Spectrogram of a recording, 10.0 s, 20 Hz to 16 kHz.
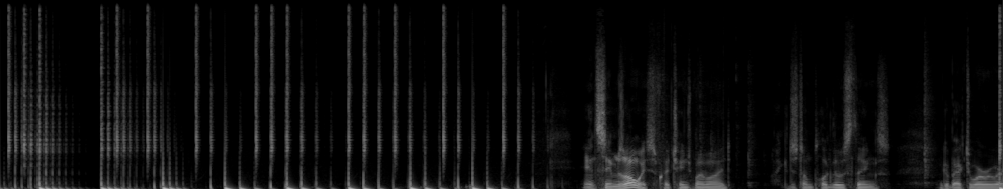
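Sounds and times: fast electronic drum beat: 0.0s - 5.4s.

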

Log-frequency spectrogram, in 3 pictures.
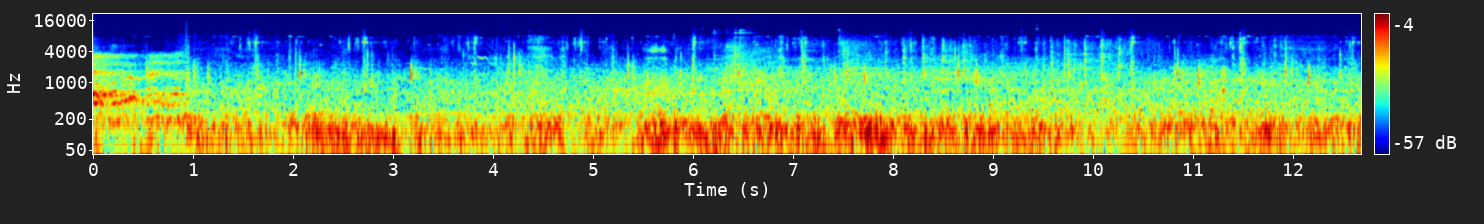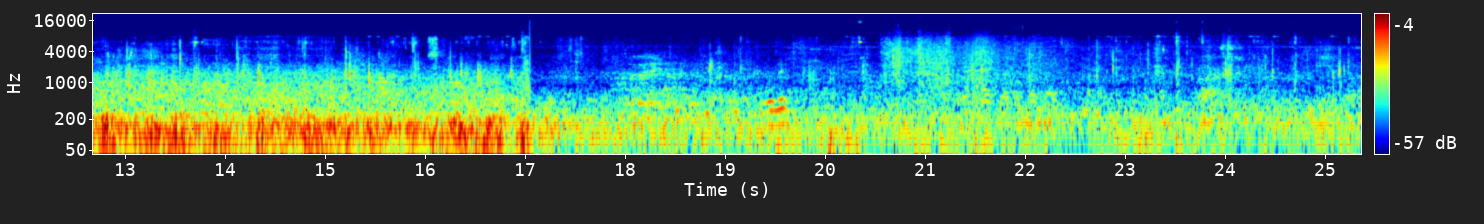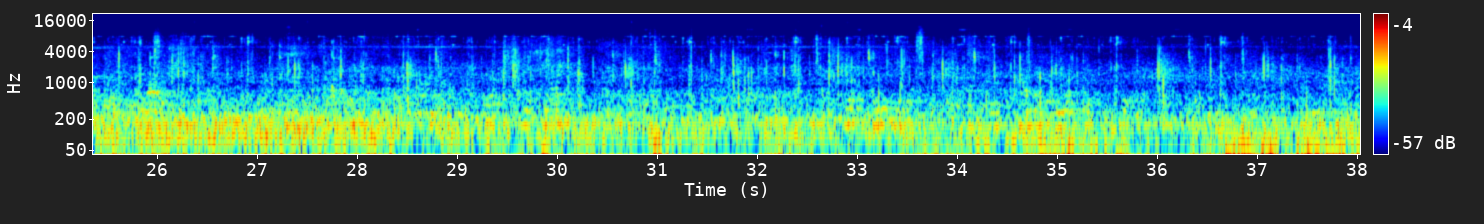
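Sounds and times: footsteps on stone: 0.0s - 17.8s, 18.7s - 38.0s
wind rumbling on microphone: 0.0s - 38.0s.

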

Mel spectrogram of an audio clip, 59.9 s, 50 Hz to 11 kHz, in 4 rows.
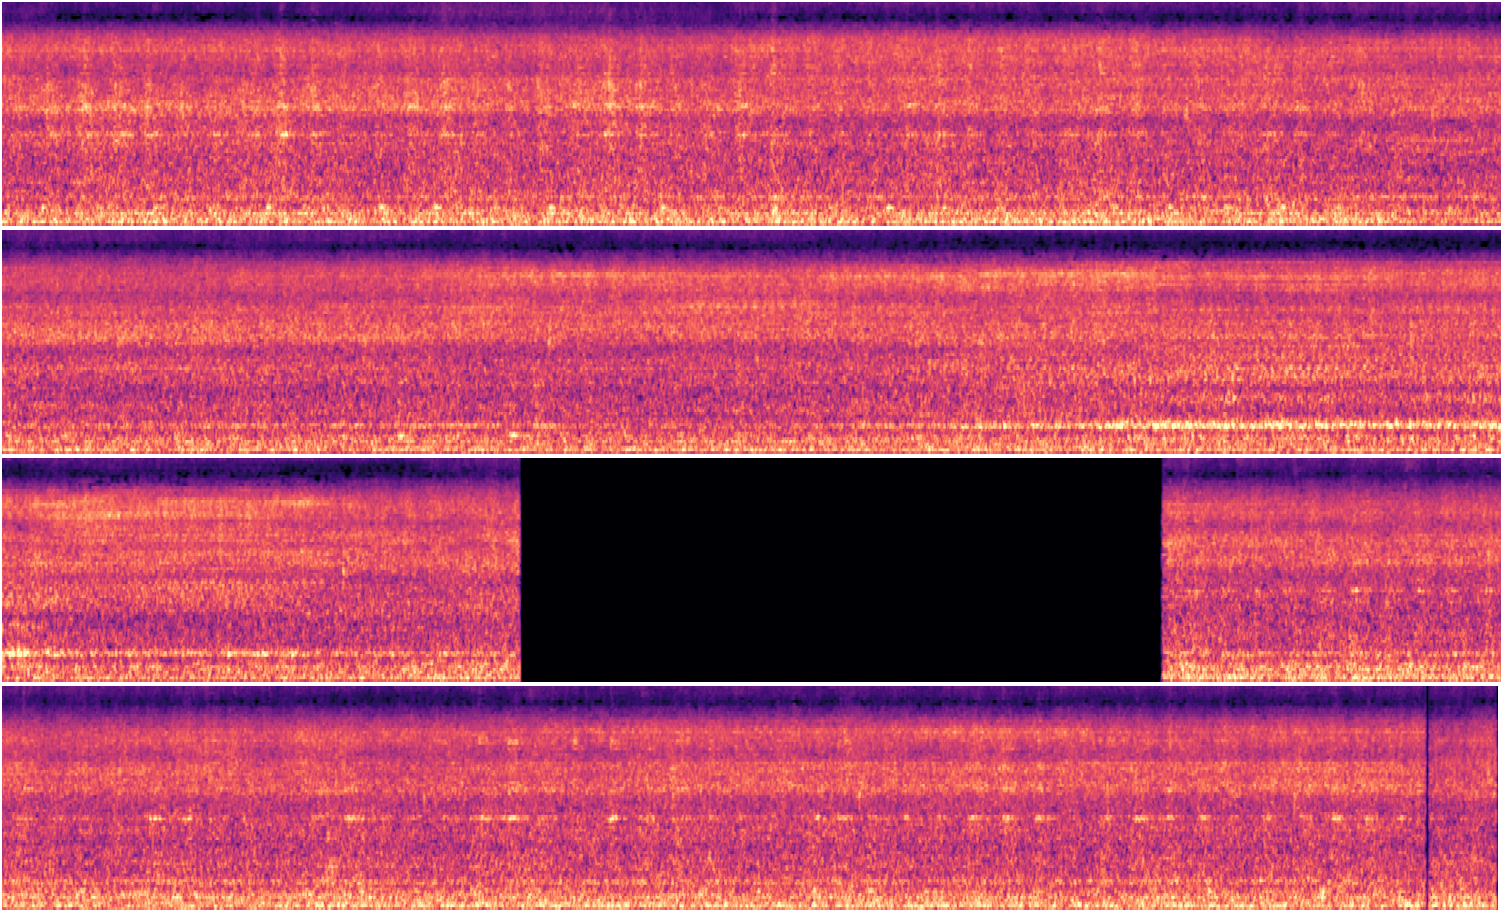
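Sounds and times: flour mill running: 0.0s - 35.2s, 41.6s - 59.9s
machine hum: 0.0s - 35.2s.

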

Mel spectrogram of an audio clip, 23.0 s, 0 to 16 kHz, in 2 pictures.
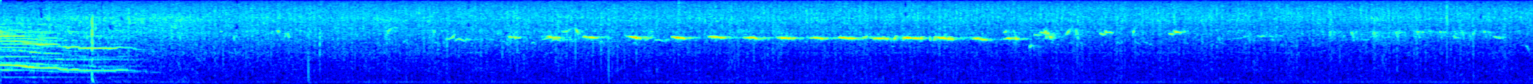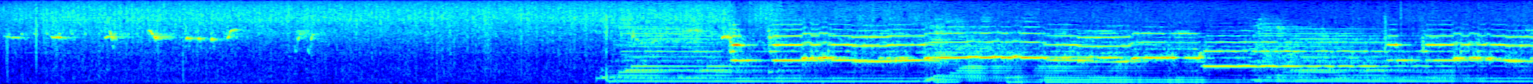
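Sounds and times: bird chirping rapidly: 3.3s - 14.0s.

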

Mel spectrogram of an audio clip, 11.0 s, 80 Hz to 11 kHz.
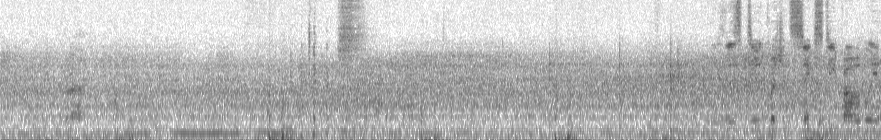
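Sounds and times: car road and engine noise: 0.0s - 11.0s
low thumps: 1.3s - 4.2s, 4.9s - 8.8s.

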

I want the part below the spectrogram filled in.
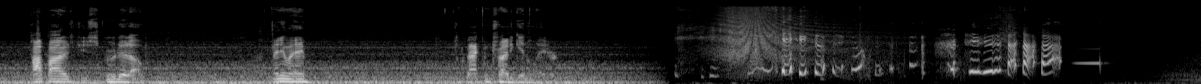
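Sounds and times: high-pitched chipmunk voice giggling: 6.8s - 10.6s.

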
